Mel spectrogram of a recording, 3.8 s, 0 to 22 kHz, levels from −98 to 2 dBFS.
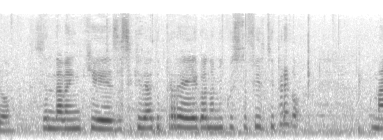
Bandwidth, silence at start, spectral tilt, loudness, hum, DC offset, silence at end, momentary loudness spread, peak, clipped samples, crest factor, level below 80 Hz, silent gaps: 15.5 kHz; 0 s; -4.5 dB/octave; -41 LUFS; none; under 0.1%; 0 s; 19 LU; -24 dBFS; under 0.1%; 16 dB; under -90 dBFS; none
